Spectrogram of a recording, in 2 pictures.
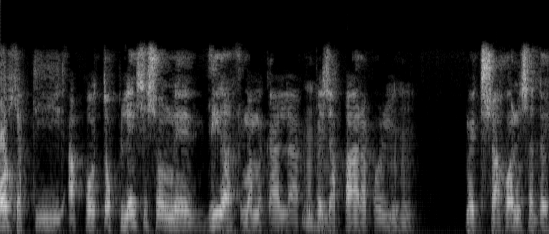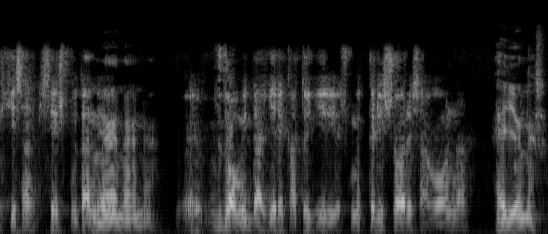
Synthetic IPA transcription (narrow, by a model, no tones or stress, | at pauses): o̞çiɐpot̪iɐpo̞t̪o̞ple̞siosoneðioɐnθimɐme̞kɐlɐpupeszɐpɐɾɐpo̞li | me̞t̪u̥sɐɣo̞ne̞sɐnd̪o̞çisɐnkse̞ɾispuit̪ɐnenenḛ | vðo̞mind̪ɐʝiɾekɐt̪o̞ʝiɾiaspume̞t̪ɾiso̞ɾe̞sɐɣo̞nɐ | eʎones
